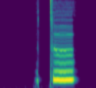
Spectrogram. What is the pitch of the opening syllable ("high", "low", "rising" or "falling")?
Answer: high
